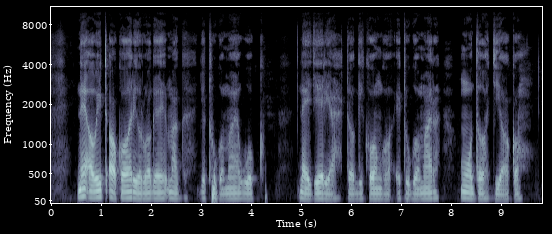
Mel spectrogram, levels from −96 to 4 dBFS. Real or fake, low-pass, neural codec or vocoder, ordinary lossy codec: real; 9.9 kHz; none; none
